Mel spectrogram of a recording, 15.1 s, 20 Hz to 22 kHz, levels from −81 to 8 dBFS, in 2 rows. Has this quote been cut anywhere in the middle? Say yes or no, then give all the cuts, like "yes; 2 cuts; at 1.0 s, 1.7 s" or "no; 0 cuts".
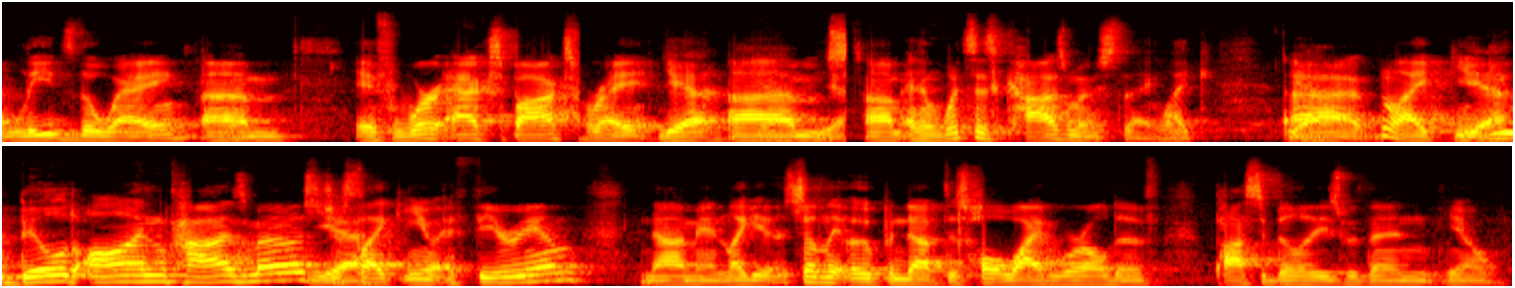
yes; 3 cuts; at 2.9 s, 4.2 s, 6.9 s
